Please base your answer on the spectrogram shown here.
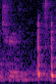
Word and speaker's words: Trudy: Please call me Trudy. Rhymes with booty, which I shake all night long while making pastries.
